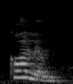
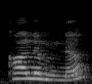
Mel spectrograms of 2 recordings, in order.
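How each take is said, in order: First: The final N is silent. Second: The final N is sounded. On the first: The speaker calls it right. "Silent N" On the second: The speaker calls it wrong. "Not column"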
